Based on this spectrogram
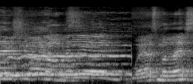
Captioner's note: cheering continues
